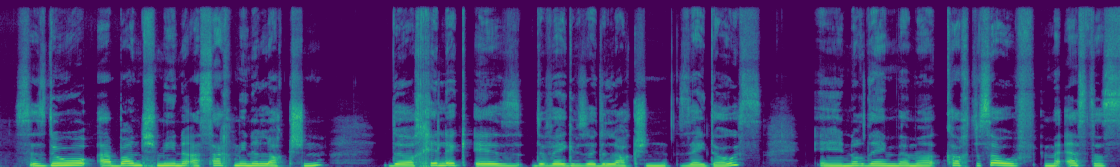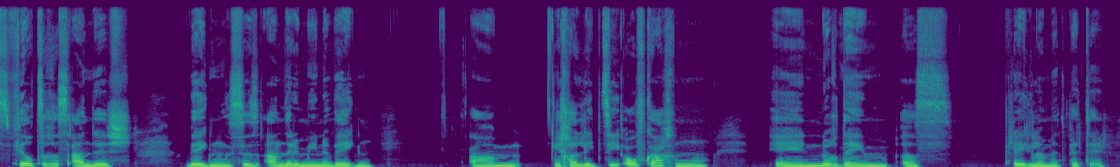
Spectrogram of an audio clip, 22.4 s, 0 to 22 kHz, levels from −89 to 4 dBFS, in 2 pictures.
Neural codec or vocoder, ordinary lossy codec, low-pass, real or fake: none; none; none; real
